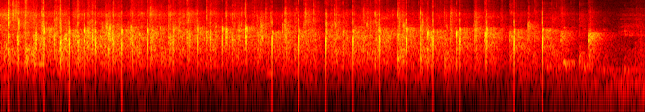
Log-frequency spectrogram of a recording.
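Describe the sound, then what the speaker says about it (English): A roomful of people claps for a speaker at a Toastmasters-style meeting, dense, steady applause with sharp individual claps standing out, tapering off at the end. "give a round of applause"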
